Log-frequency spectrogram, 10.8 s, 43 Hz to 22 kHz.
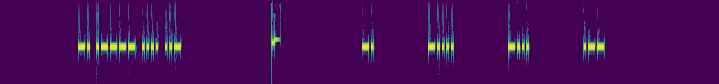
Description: Morse code, heard as a keyed tone, about 36 wpm, spaced as for 15 wpm, 700 Hz. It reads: N1HU N6BW
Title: USA Call Signs - 4 Characters - 8x Character Spacing - 35wpm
